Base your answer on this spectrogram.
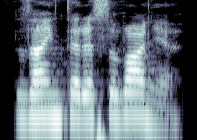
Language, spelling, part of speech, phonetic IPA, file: Polish, zainteresowanie, noun, [ˌzaʲĩntɛrɛsɔˈvãɲɛ], Pl-zainteresowanie.ogg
